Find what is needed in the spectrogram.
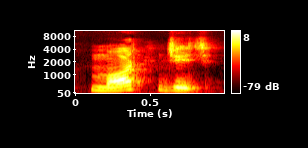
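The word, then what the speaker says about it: mortgage: इसमें T silent है। जब टी साइलेंट है तो उसको साइलेंट ही रखेंगे। तो इसके हम प्रोनाउंस करेंगे मॉर्जिज।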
